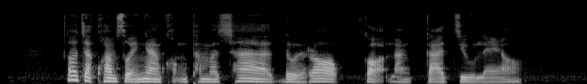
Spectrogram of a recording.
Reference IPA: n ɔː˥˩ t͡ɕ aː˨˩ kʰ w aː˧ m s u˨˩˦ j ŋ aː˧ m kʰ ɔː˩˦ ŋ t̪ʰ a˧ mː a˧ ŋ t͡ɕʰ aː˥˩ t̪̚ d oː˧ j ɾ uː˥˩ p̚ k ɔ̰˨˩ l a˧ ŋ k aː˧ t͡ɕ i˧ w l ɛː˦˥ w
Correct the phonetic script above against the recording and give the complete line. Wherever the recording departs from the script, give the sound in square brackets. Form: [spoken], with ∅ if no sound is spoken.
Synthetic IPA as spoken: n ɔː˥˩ t͡ɕ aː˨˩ kʰ w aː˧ m s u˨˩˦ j ŋ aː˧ m kʰ ɔː˩˦ ŋ t̪ʰ a˧ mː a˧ [∅] t͡ɕʰ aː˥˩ t̪̚ d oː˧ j ɾ [ɔː˥˩] p̚ k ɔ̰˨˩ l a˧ ŋ k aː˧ t͡ɕ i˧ w l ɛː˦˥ w

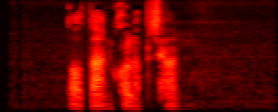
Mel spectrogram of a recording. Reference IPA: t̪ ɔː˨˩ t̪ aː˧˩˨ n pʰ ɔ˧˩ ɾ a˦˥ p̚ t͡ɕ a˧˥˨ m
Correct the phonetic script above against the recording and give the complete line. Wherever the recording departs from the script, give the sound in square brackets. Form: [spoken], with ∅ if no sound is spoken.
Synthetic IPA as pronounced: t̪ ɔː˨˩ t̪ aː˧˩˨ n [kʰ] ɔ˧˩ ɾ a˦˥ p̚ [t͡ɕʰ] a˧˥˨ [n]

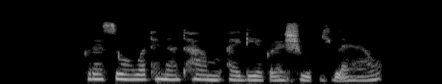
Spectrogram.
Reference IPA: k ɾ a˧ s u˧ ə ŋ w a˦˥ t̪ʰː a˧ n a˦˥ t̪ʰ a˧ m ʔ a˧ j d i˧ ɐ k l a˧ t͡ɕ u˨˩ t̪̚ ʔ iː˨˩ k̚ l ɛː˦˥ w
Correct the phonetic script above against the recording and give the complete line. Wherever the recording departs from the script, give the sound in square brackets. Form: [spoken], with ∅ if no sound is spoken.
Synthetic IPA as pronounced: k ɾ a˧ s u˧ ə ŋ w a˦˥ t̪ʰː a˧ n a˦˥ t̪ʰ a˧ m ʔ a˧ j d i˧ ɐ k [ɾ] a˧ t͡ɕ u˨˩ t̪̚ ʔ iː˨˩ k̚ l ɛː˦˥ w

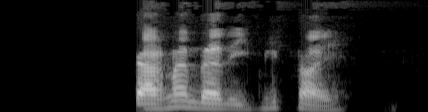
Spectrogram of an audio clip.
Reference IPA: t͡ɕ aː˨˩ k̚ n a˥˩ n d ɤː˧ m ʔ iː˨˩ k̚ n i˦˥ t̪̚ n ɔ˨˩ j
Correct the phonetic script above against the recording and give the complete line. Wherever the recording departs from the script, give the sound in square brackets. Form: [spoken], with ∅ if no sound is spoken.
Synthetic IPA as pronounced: t͡ɕ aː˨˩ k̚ n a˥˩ n d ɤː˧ [n] ʔ iː˨˩ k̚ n i˦˥ t̪̚ n ɔ˨˩ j

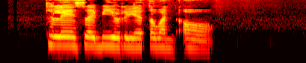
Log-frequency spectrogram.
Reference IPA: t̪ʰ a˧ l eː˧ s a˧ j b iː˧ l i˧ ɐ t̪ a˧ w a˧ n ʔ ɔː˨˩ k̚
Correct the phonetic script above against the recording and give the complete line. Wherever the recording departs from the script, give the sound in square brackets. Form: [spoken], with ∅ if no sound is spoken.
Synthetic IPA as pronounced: t̪ʰ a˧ l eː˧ s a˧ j b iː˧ [ɾ] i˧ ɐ t̪ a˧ w a˧ n ʔ ɔː˨˩ k̚

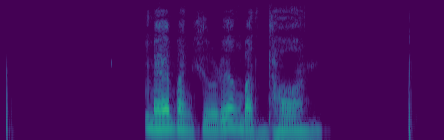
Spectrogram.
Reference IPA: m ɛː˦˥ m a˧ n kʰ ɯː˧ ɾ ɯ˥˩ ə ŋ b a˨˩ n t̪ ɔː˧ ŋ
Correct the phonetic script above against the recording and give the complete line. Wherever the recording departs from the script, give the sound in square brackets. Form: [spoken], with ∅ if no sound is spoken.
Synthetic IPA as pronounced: m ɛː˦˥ m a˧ n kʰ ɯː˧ ɾ ɯ˥˩ ə ŋ b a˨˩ n [t̪ʰ] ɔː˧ [n]

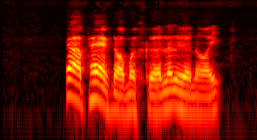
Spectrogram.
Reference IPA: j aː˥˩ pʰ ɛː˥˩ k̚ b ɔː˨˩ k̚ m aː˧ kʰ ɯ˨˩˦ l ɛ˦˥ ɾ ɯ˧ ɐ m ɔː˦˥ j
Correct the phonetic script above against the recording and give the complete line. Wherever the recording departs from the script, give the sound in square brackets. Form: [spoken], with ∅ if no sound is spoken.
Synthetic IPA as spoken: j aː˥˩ pʰ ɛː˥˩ k̚ [d] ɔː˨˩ k̚ m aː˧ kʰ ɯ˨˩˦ l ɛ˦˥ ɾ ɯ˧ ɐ [n] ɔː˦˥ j

